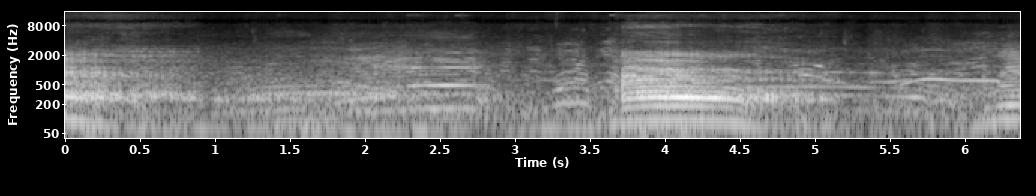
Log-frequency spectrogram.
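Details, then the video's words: Angry cattle, part of a compilation of raging cows: drawn-out, wavering lowing calls, with a louder, rich bellow near the middle, over a constant low rumble. "SAPI NGAMUK"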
